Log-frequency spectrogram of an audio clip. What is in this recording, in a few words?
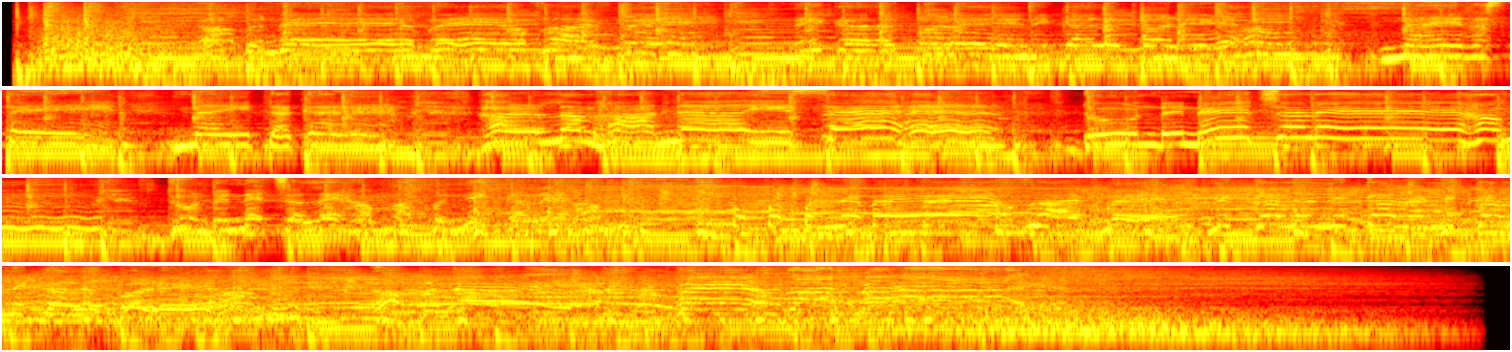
male voice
